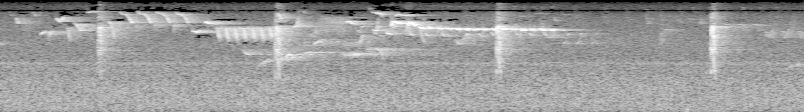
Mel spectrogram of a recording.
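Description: Birdsong: several birds chirping and trilling, with a few sharp single notes, busiest in the first five and a half seconds and then thinning to one more note a second and a half later.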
